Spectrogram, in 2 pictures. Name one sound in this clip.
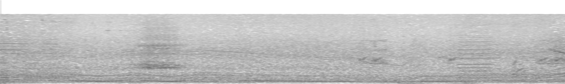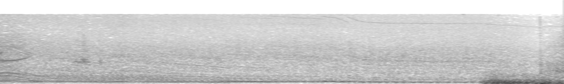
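A car engine hums steadily, rising and falling in pitch.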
